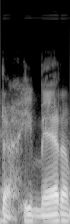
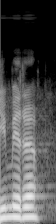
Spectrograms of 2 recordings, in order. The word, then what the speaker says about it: Hímera: Primeiro eu achava que era Rimera, mas em português se escreve com um acento no i, né? Então, Hímera, né? Ou Hímera.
